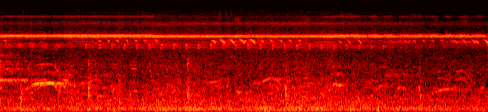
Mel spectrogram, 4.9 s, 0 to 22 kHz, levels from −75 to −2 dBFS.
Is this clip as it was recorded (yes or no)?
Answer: yes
